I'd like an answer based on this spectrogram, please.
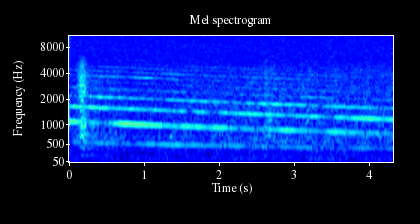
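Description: Fire truck siren winding down slowly, one steady wail falling gradually in pitch throughout. A brief sharp click comes just after the start.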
